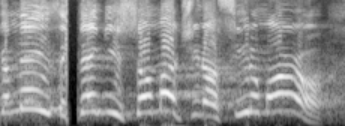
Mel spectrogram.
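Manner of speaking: very high, loud gushing thanks; overjoyed. Retold or imitated. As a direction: squeal with delight. Overjoyed at yes.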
